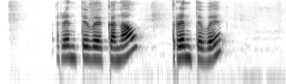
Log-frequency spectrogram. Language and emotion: Russian, neutral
